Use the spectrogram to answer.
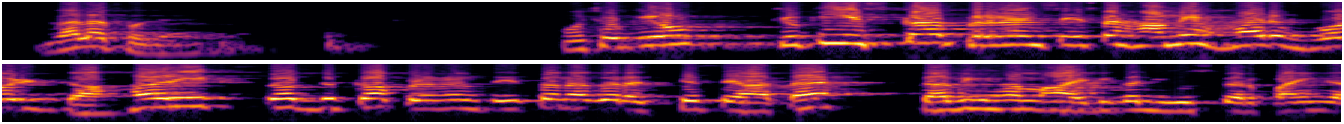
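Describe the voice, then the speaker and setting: A man teaching an exam-prep grammar lesson in a fairly high voice, firing questions at the class and answering them himself. He repeats key words slowly to drive them home. The sound rings with a long, hall-like reverb. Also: fairly bright tone. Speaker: English teacher.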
